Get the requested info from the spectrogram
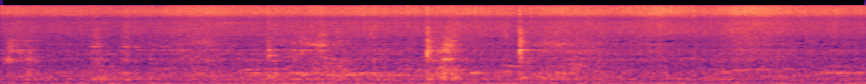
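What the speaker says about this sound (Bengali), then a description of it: "এবার পেঁয়াজটাকে একটু হালকা ভেজে নেব।" Chopped onions and whole black cumin sizzle steadily in a hot pan as a fish dish is prepared, a constant hiss with a couple of soft stirring knocks and no voices.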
